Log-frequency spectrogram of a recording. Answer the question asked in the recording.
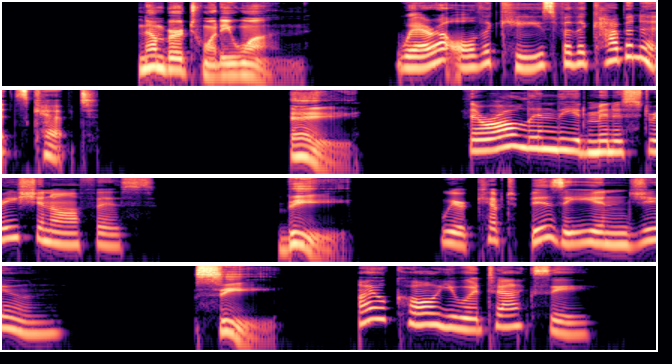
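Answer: A: They're all in the administration office.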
